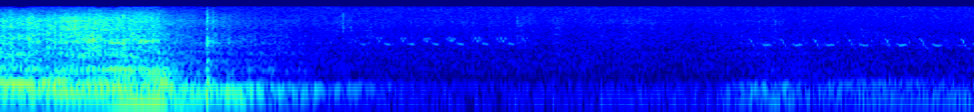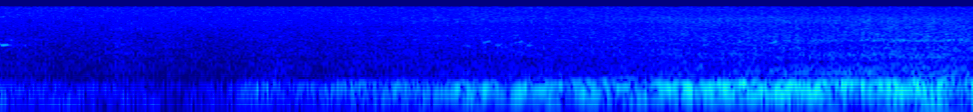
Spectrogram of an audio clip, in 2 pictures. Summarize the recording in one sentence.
Cars passing by and birds chirping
